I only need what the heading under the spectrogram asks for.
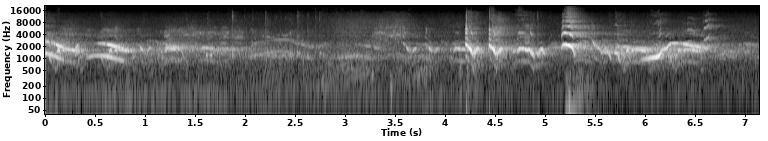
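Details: Pied currawong calling at Takarakka Bush Resort, Carnarvon Gorge, Queensland, Australia, late morning on 21 July 2019; loud ringing whistles slurring up and down, interlaced with harsh squawky notes and a few overlapping calls.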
